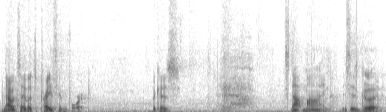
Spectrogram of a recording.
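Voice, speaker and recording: A man teaches a Sunday school lesson in a church classroom. His fairly low voice swings widely in pitch as he jokes and quizzes his class in a casual, animated way. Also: measured pace, breathy edge. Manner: lively, joking, quizzes the class.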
